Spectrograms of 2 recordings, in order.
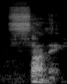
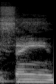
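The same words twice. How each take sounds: First: The name is said with Japanese-style vowels. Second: The name is said with English-style vowels. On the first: This follows how Japanese names are pronounced. The speaker calls it right. "the way that you know that most Japanese names are pronounced" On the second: This is how most people say it. The speaker calls it wrong. "people say Kari Sane"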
